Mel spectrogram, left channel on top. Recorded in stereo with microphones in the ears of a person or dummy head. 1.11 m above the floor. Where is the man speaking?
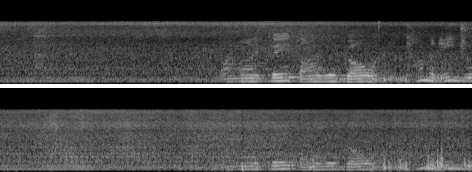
25° left (ahead or behind), 1.9 m; by 4.7 s 45° left (ahead or behind), 2 m.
